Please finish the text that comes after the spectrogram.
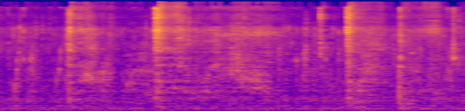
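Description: Spoon stirring a simmering vegetable curry of mushroom, cauliflower and chickpeas in a metal pot, scraping and clinking with a few sharp metallic knocks against the rim over a faint bubbling background.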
